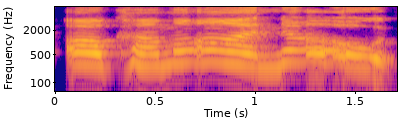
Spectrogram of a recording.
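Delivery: high, disbelieving protest; incredulous oh come on. Retold or imitated. Scoffing at the voice she hears, high incredulous protest. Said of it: "and I was like".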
